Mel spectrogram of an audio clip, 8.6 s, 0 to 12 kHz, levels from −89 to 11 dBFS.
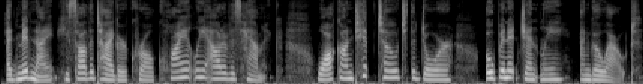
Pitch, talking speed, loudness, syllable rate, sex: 220 Hz, 175 wpm, -21 LUFS, 4.4 syllables/s, female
